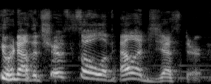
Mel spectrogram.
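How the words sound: It is read in a put-on character voice.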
